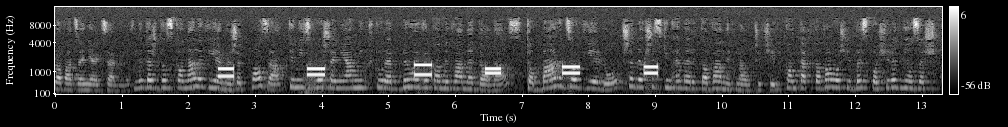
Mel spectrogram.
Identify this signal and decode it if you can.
DTMF, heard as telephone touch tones, dialled by hand, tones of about 290 ms. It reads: 4 7 9 * 0 0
